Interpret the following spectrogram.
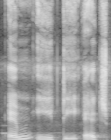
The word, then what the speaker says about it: meth: the name starts with the term meth m-e-t-h pronounced as meth if there are two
